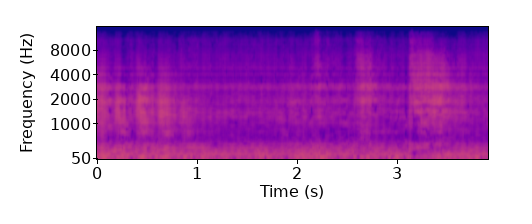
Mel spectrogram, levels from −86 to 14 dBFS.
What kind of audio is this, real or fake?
fake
